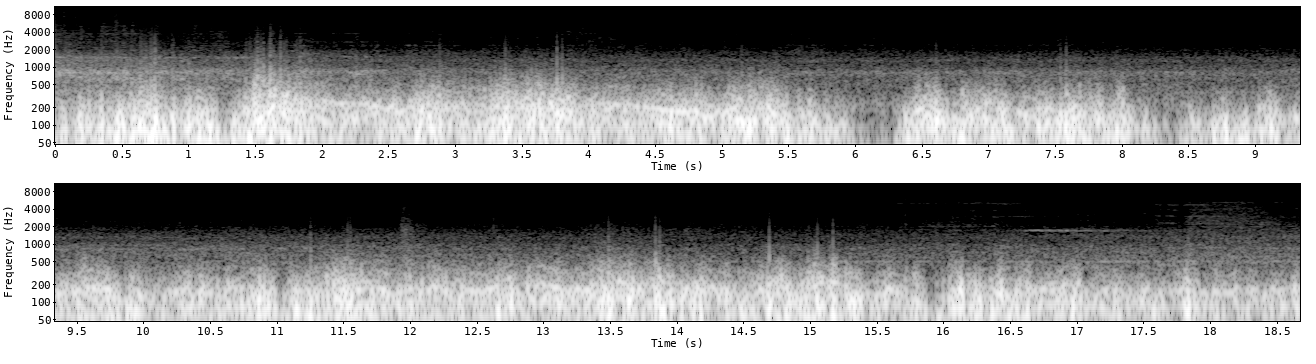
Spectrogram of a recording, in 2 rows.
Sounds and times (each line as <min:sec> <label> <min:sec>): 0:00.0 Wind Blowing in the mic 0:18.6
